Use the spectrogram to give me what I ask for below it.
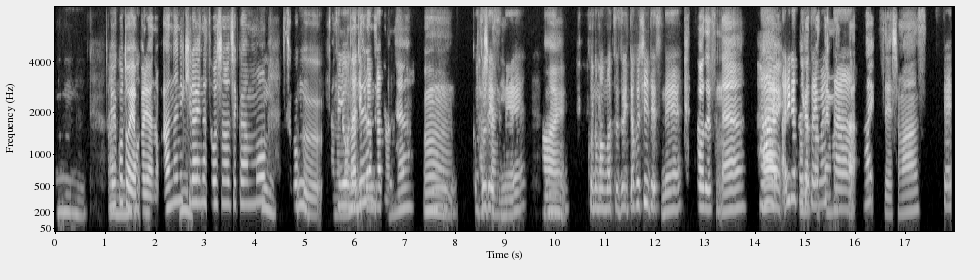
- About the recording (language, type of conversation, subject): Japanese, unstructured, ゴミのポイ捨てについて、どのように感じますか？
- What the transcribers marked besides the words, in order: distorted speech; giggle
